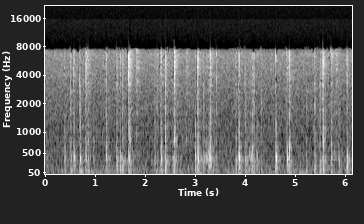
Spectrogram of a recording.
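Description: Fingernails on both hands tap across a solid, light wooden table top. The result is a quick, irregular patter of short, dry clicks, each with a brief woody knock around 380 Hz that dies away almost at once over a quiet background.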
